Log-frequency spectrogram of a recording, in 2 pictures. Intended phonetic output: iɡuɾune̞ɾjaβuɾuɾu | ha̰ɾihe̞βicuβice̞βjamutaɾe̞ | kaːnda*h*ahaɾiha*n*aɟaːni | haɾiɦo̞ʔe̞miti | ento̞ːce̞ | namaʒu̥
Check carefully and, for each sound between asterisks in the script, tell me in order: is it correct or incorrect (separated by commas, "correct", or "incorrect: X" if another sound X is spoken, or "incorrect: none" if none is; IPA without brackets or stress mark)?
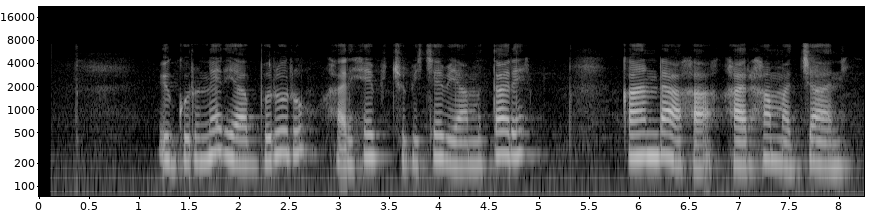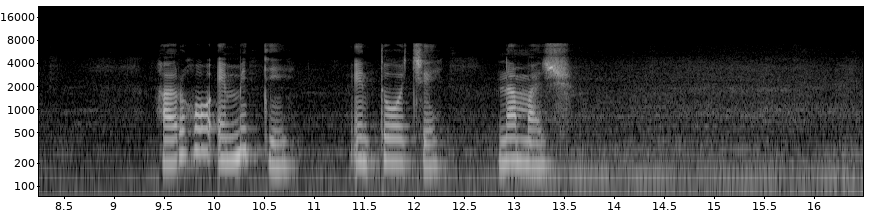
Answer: correct, incorrect: m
